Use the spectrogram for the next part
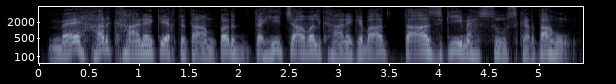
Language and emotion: Urdu, happy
